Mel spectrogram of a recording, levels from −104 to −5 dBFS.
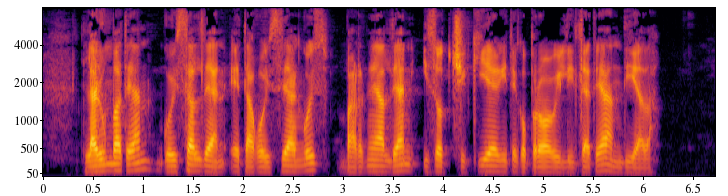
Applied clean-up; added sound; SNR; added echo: none; none; none; none.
